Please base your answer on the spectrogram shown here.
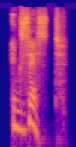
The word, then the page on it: exist: ɪg’zɪst; иг’зист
